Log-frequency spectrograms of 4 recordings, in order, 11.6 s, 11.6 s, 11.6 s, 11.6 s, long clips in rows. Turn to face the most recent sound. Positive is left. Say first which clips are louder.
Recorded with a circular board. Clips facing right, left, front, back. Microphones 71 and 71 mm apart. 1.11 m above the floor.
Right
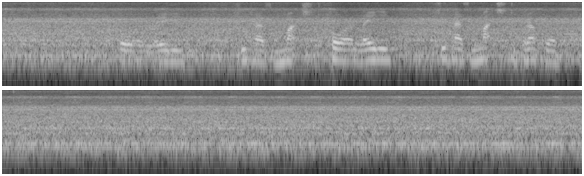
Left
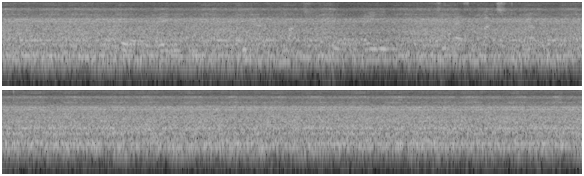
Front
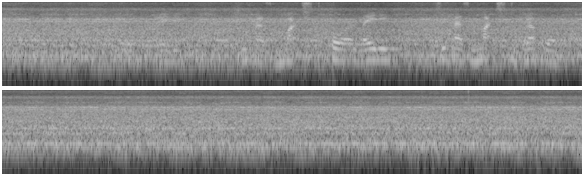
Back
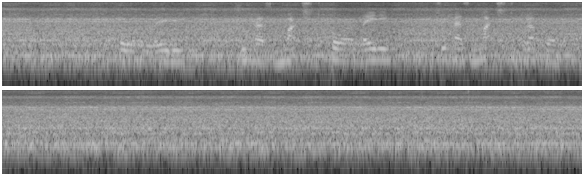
# right 8 dB, front 1 dB
turn(degrees=-85)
